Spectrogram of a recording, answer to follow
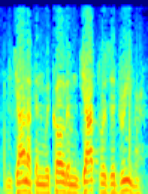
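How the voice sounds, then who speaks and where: Actor as an earnest young war veteran, muffled radio. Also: male voice, mid-range voice, fast, slightly rough, natural voice. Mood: earnest confessing. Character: distraught young war veteran confessing to stealing flowers. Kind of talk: 1930s radio drama acting. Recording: muffled 1930s radio recording.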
